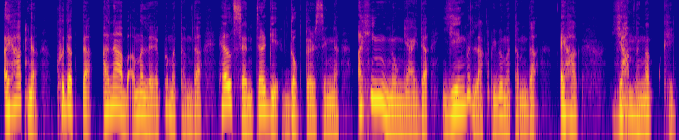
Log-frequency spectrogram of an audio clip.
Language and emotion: Manipuri, surprised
